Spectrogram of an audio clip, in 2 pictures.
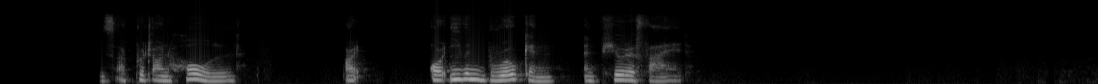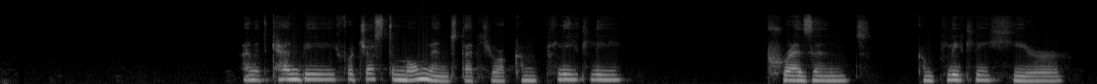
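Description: A woman speaks slowly and calmly into a close microphone, with long pauses.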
